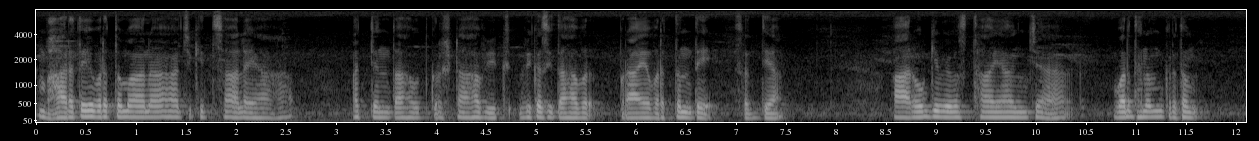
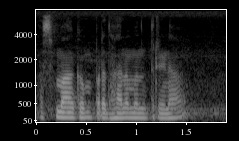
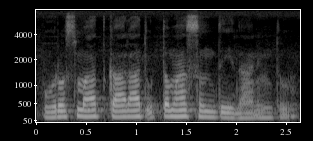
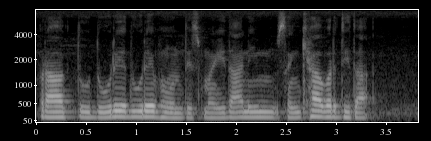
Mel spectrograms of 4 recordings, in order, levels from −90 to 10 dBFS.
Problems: none marked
